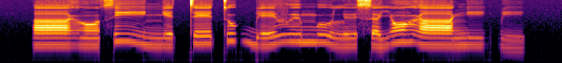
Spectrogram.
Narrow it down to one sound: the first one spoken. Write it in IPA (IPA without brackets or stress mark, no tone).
aː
